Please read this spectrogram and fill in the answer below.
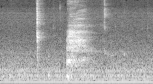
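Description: A peeled grapefruit being pulled apart by hand: a sharp click, then about half a second of wet tearing as the flesh and membrane separate, and a faint tick after it.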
